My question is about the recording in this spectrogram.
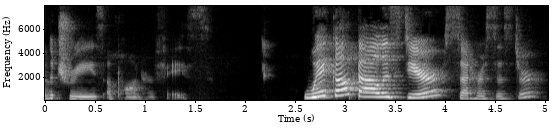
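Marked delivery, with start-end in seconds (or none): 2.6-4.0 high, loud affectionate call; calling to wake. A narrator's reading. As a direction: rouse a sleeper with a raised voice. Sister calls Alice awake.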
